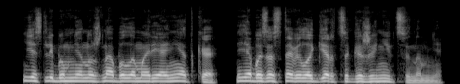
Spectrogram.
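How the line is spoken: Calm. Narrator (Russian): спокойно продолжала Джессика

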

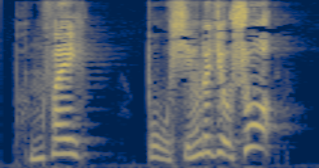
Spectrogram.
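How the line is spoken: Loud call. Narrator (Chinese): 徐东福大声道

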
